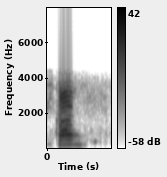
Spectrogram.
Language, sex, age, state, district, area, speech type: Bodo, female, 30-45, Assam, Chirang, urban, conversation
